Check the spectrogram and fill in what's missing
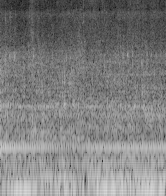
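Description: A sailboat's engine motors steadily in dead calm on the Indian Ocean, a continuous low drone with a strong steady hum and some wind and water wash over it, no talk.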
